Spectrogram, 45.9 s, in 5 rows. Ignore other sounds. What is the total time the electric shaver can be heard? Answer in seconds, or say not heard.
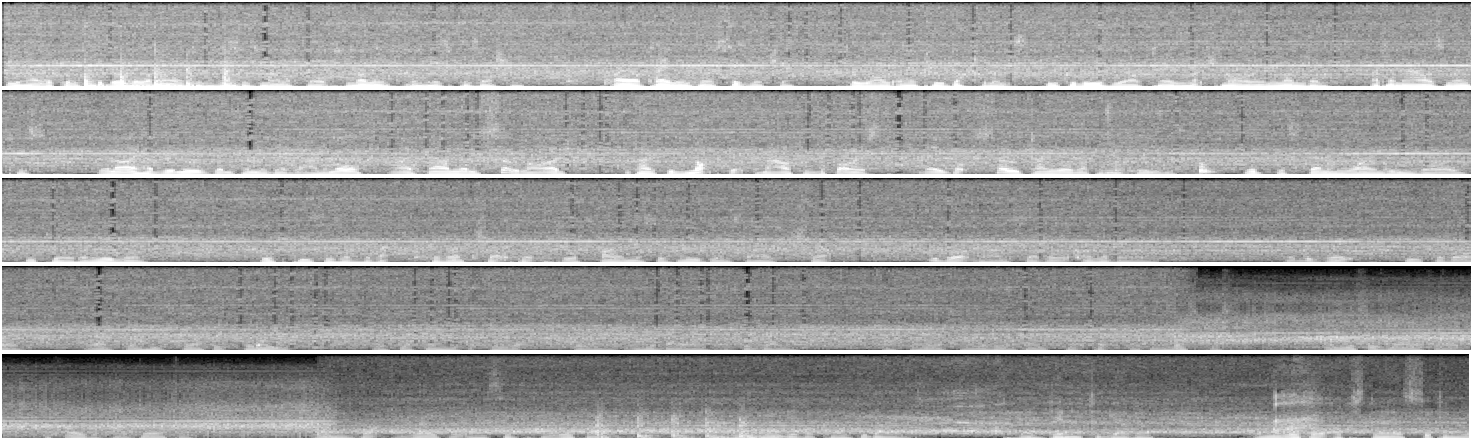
not heard.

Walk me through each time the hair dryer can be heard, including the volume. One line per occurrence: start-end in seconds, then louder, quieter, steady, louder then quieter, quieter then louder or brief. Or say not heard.
0.0-45.8 quieter.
